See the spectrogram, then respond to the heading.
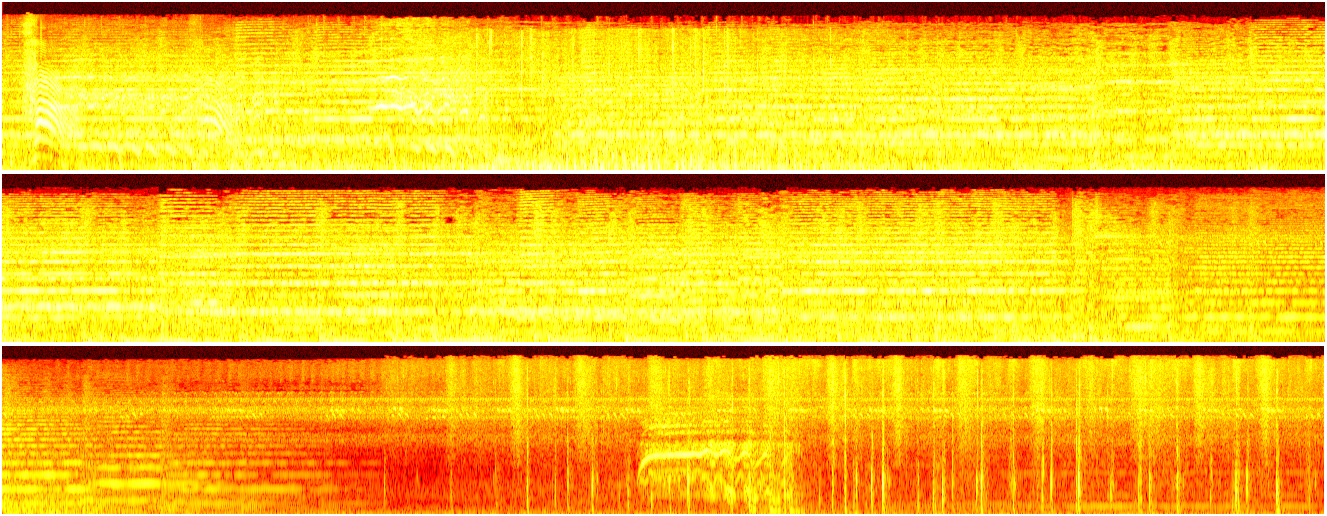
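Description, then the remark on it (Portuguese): Horses gallop with steady clip-clopping hooves while loud neighs and whinnies ring out; the commotion fades after about twenty seconds, leaving a quieter stretch with another whinny near the end. “Daqui em diante, sem cavalos.”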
